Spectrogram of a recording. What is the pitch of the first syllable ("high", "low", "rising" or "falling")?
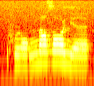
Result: low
